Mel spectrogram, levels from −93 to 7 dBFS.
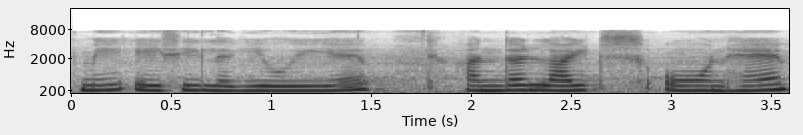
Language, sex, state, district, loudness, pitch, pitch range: Hindi, female, Uttar Pradesh, Shamli, -15 LUFS, 230 Hz, 220-245 Hz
